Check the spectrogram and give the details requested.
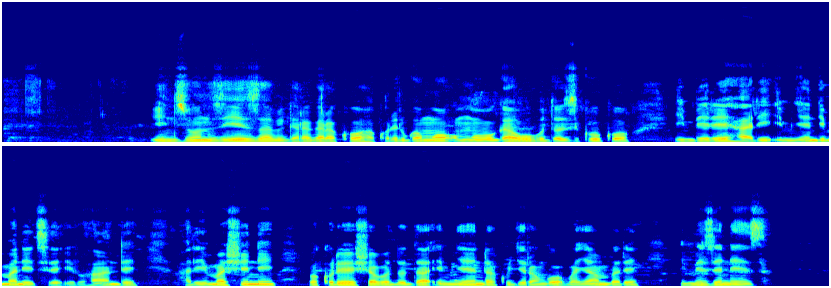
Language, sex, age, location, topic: Kinyarwanda, male, 25-35, Burera, finance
